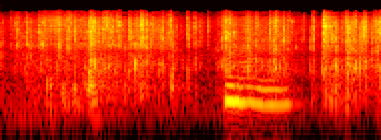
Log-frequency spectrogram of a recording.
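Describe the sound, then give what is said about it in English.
Continuous crackly crinkling of a large bag, a present from the Great Yorkshire Show, being opened, bursts of rustling throughout, with a short voiced sound rising over it midway before the crinkling carries on. “Oh, wow, this is a huge bag.”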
